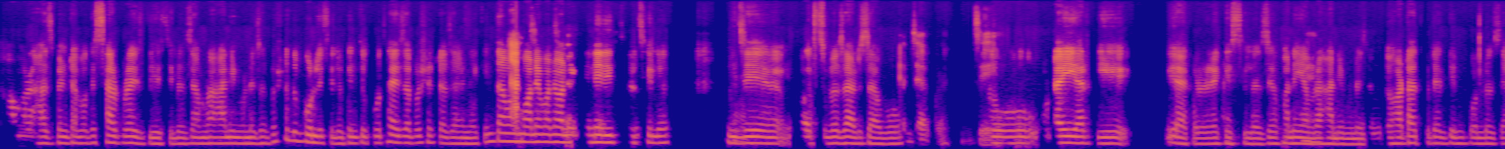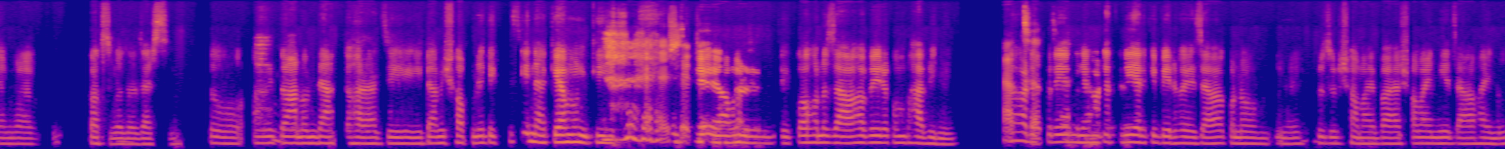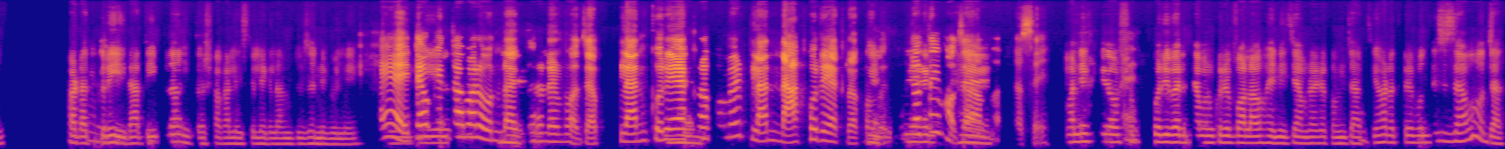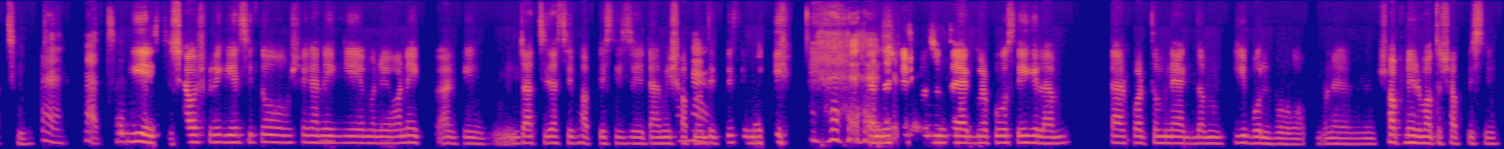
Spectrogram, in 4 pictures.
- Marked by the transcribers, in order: static; laugh; laughing while speaking: "না কেমন কি"; distorted speech; tapping; laughing while speaking: "নাকি"
- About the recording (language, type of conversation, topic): Bengali, unstructured, কোন ধরনের ভ্রমণে আপনি সবচেয়ে বেশি আনন্দ পান?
